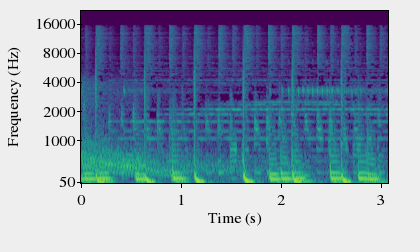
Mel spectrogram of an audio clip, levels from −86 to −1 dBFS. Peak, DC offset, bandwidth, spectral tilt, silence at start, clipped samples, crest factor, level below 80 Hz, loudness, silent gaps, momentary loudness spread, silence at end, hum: -10 dBFS; under 0.1%; 16 kHz; -6.5 dB/octave; 0 s; under 0.1%; 12 dB; -28 dBFS; -23 LUFS; none; 4 LU; 0 s; none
